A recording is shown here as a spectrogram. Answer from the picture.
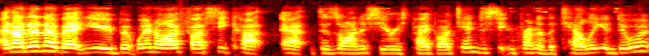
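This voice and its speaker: Talking at a very fast pace, a woman has an Australian accent. The sound is dry and close, with no echo. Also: medium pitch for a woman, ordinary pitch variation. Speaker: papercraft demonstrator. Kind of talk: casual chat. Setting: live stream.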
